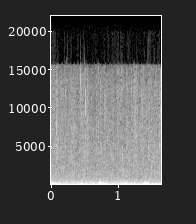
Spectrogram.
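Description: Rain falls steadily while low thunder rumbles underneath, with a few soft, deep pulses recurring at a slow, even pace.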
